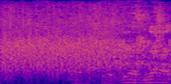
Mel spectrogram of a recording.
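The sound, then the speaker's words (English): A round of applause, a steady dense clapping texture throughout, with a voice talking over it from about halfway through. “I'll take this joint as the round of applause”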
